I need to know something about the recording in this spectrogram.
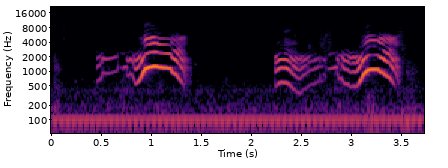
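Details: Newborn puppy, a dog's first pup, crying just after birth: two sets of high, squealing cries that rise then fall, with a steady low hum underneath.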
